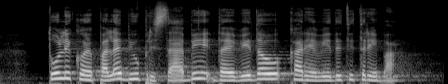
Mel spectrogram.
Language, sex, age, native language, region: Slovenian, female, 30-49, Slovenian, Savinja region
